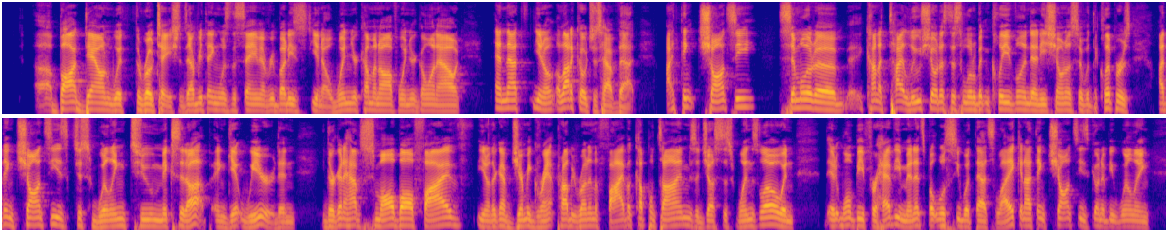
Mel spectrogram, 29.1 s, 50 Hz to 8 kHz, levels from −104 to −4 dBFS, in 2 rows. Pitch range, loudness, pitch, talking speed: 120-140 Hz, -24 LUFS, 125 Hz, 235 wpm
